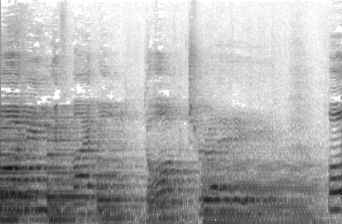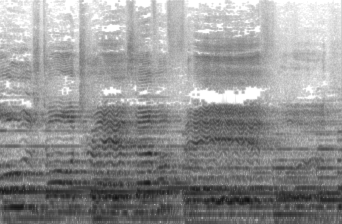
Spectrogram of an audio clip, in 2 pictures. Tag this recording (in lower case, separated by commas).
music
